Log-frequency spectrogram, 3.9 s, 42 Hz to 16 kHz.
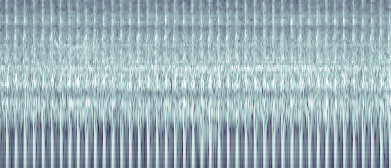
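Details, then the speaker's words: Yamaha Jupiter Z that had lost ignition, running with a test CDI; quick, even exhaust pulses at steady idle with no skips, so the CDI is fine; main fault found in the pulser despite it being new. "cabut mati motornya ini t CDI 33nya hidup ya untuk CDI berarti gak ada masalah ya teman-teman"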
